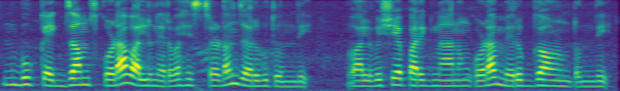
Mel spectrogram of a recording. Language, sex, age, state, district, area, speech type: Telugu, female, 18-30, Andhra Pradesh, Bapatla, urban, spontaneous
